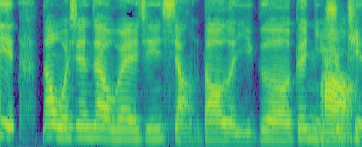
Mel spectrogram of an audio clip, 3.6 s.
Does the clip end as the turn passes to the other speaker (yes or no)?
no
